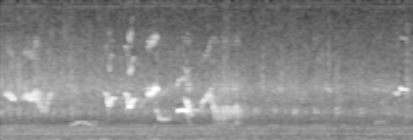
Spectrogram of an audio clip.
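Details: Blue Rock Thrush, one of Japan's wild birds of farmland, grassland and waterside, gives a quick run of thin, high chirps and short squeaky notes, several each second, over a soft steady hiss.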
